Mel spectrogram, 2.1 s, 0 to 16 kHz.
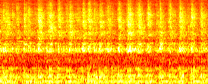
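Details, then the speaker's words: Big-block Chevy V8 idling after Remflex header gasket install: loud, lumpy idle with steady pulsing beat and no ticking or puffing at the headers; no leaks, only header noise, sounds good. "all right she fired up no leaks it uh it all sounds it all sounds good all i hear is header noise now so that's uh that's all excellent no problems"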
